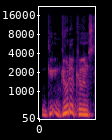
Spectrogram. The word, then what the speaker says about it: Gutekunst: Gutekunst. – Gutekunst.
